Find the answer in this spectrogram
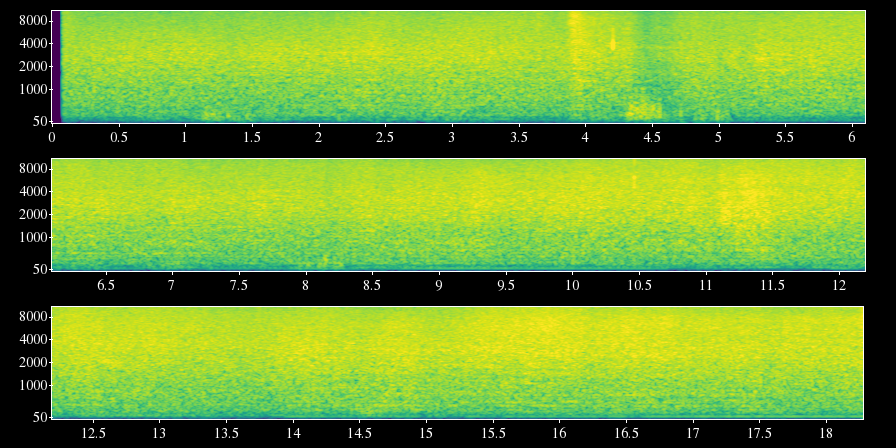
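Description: Steady rush of wind over the microphone mixed with the wash of a choppy, whitecapped sea, with one brief louder rush about four seconds in.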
